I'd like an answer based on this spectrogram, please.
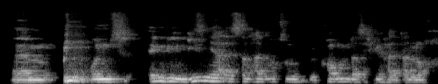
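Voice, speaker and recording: This man has a dark, mellow tone at a medium pitch. He sounds somewhat breathy, with lively intonation. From Germany, Hunsrück (Rhineland-Palatinate). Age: 40s. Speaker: financial advisor for doctors. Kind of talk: interview.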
